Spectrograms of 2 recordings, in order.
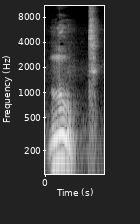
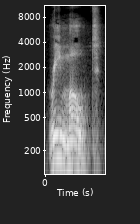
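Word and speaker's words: remote: من نطق الكلمه دي لان اغلبنا بينطقها موت لكن نطقها الصح هو مش موت ريموت ري اوك اوك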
